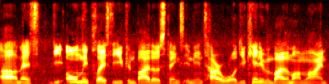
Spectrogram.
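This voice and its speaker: The sound is dry with no echo, and light background noise is present. A man speaks with monotone, flat intonation. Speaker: travel vlogger. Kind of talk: casual vlog chat. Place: street. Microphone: phone near.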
